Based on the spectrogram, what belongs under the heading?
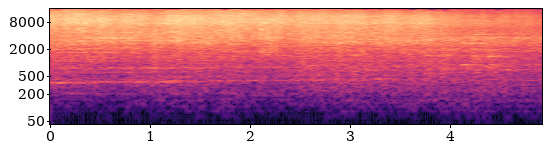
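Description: Keihan electric train passing through the station at speed without stopping: a steady rushing noise of wheels on rail and moving air.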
